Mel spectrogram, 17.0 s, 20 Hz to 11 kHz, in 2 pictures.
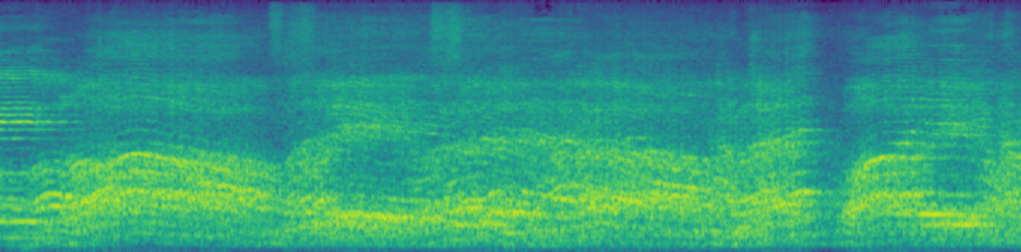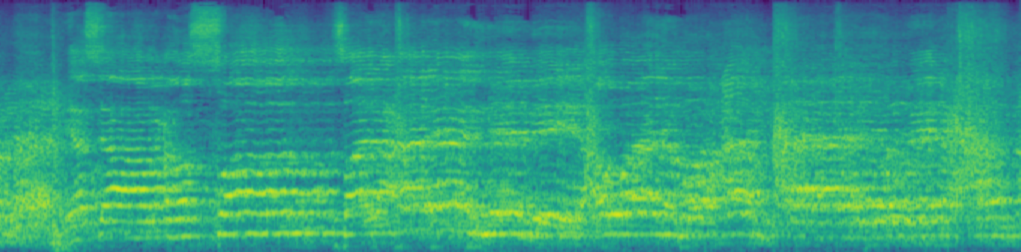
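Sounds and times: man singing through microphone: 0.0 - 0.8, 8.9 - 17.0.

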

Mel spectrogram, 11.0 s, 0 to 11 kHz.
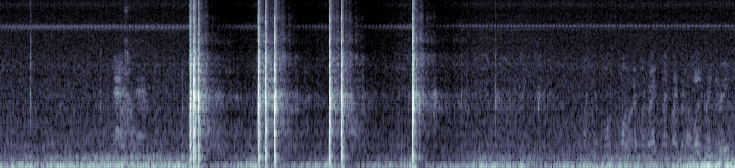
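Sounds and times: shotgun blasts: 2.8 - 5.5, 6.2 - 6.6.

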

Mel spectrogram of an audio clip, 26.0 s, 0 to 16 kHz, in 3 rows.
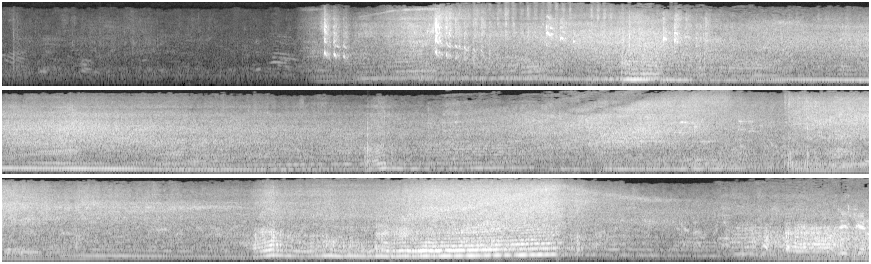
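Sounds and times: race car engine accelerating: 3.0 - 26.0.

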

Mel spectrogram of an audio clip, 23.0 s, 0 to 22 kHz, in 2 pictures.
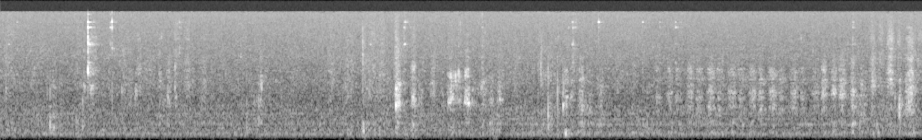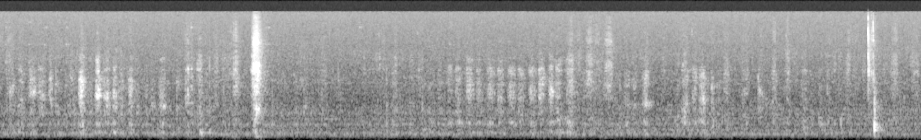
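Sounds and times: dog panting: 8.2 - 14.6, 16.4 - 23.0.

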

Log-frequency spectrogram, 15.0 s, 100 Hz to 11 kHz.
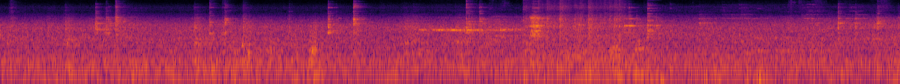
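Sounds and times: workshop noise: 3.2 - 15.0
spanners clinking on metal: 8.7 - 11.0.

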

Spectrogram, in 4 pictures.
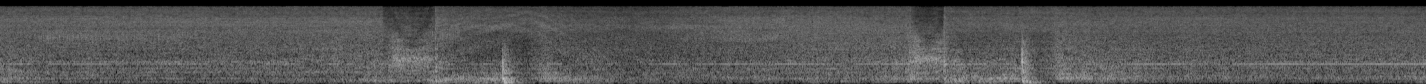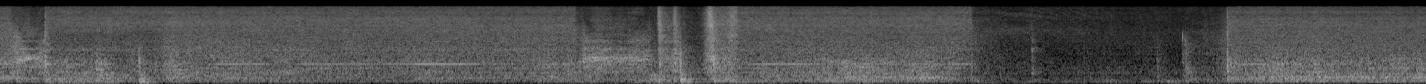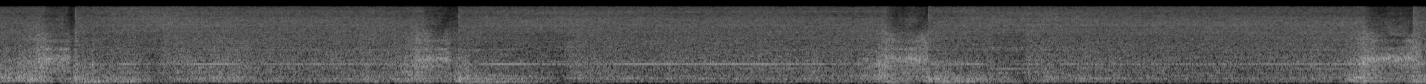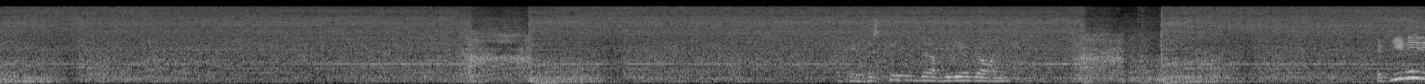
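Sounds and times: steam cleaner vacuum hiss: 0.0 - 57.0.

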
